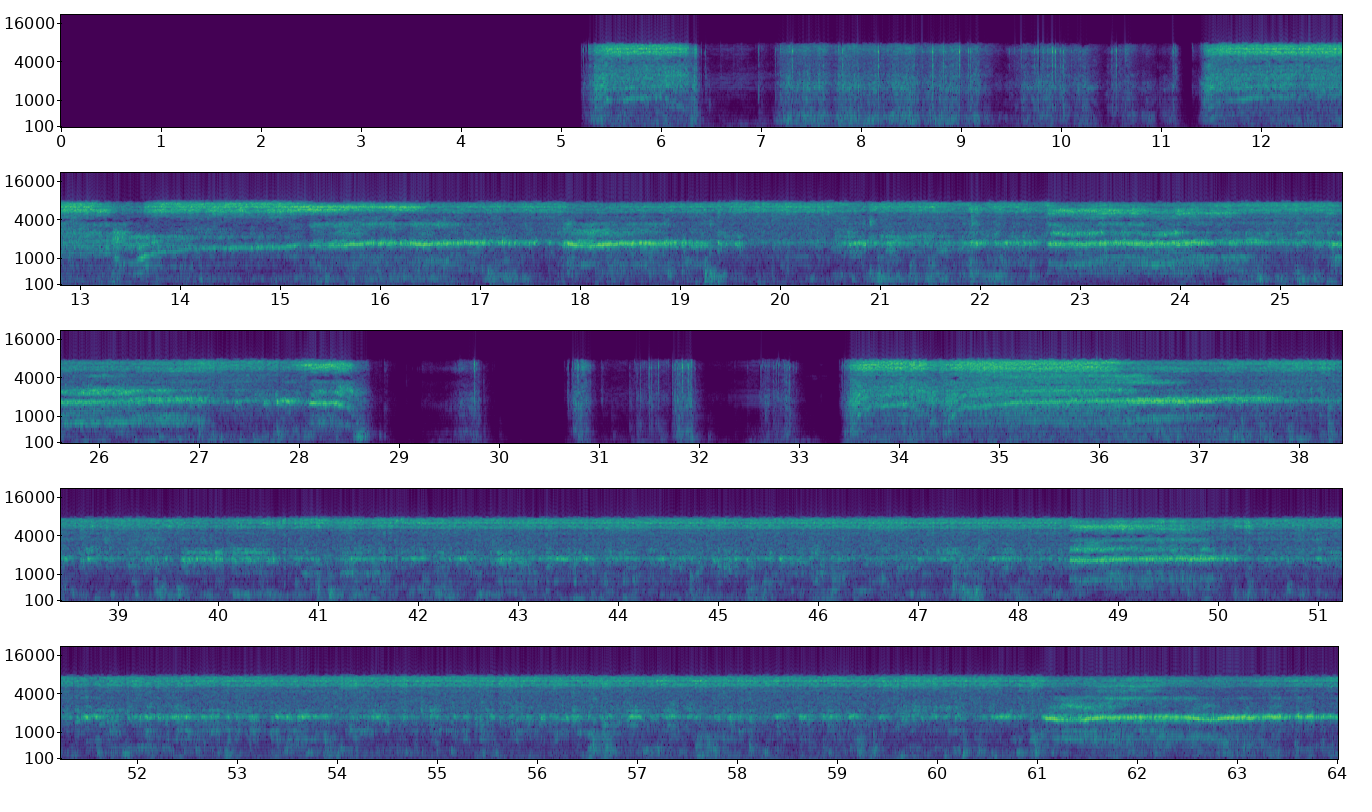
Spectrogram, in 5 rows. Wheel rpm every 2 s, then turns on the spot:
0, 0, 20, 30, 30, 30, 140, 190, 230, 230, 230, 230, 230, 220, 90, 10, 20, 140, 220, 230, 230, 230, 230, 230, 230, 230, 230, 230, 230, 230, 230, 230.
6-10 28-30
